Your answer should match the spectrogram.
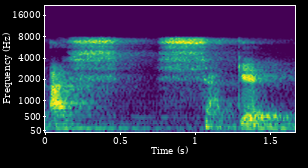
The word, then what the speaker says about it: Asake: Yes, it is spelled Asake, but in Yoruba it sounds like Ashake.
